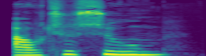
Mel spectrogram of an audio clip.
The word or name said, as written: autozoom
